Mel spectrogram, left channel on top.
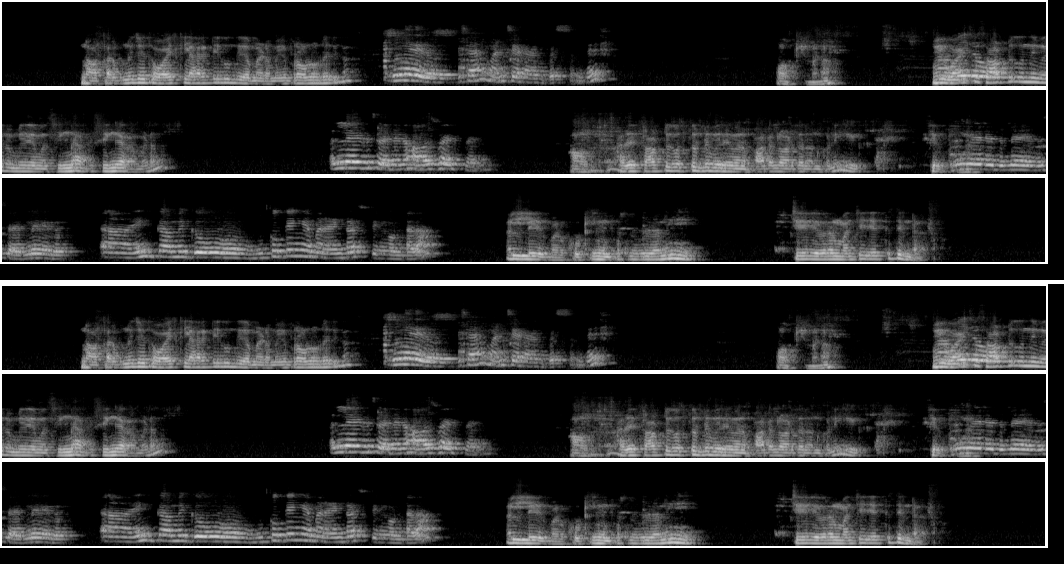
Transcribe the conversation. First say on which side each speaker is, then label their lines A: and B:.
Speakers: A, on the right; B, on the right.
A: నా తరపు నుంచి అయితే వాయిస్ క్లారిటీ ఉంది క మేడం ప్రాబ్లం లేదుగా
B: లేదులే చానా మ చానా కనిపిస్తుంది
A: ఓకే మేడం మీ వాయిస్
B: మీరు
A: సాఫ్ట్గా ఉంది మీరు మీదేమ సింగ సింగార మేడం
B: లేదు సార్ నేను హౌస్ వైఫ్ నే
A: అవును అదే సాఫ్ట్ వస్తుంటే మీరు ఏమైనా పాటలు పాడతారు అనుకుని చెప్తున్నా
B: లేదు లేదు సార్ లేదు ఆ ఇం ఇంకా మీకు కుకింగ్ ఏమైనా ఇంట్రెస్టింగ్ ఉంటదా
A: లేదుమేడమ్ కుకింగ్ ఇంట్రెస్ట్ లేదు కానీ చెయఎవరైనా మంచిగా చేస్ తింటా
